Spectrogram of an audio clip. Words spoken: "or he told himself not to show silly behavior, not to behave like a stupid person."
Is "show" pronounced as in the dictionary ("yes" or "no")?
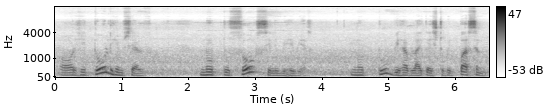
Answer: no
